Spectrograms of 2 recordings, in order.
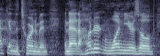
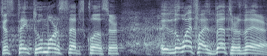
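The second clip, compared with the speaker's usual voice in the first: English spoken in a put-on Russian accent; 4 dB louder than usual. Playing Vladimir Putin setting up a meeting with Biden over a tank, Vladimir Putin voice with a Russian accent. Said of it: "[ Russian accent ]".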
